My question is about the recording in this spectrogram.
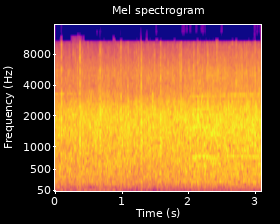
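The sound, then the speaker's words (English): A studio audience applauds an answer steadily, a dense, bright wash of many hands clapping at once with scattered sharper claps, holding an even, fairly loud level throughout without any voices. “OMG, audience, let's hear it for that awesome answer.”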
